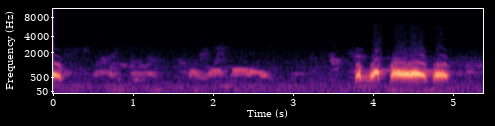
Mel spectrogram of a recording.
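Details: Spotted dove call, used to encourage silent doves to call. Soft low murmurs, then a loud phrase of two short notes, a long held coo and a short final note.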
